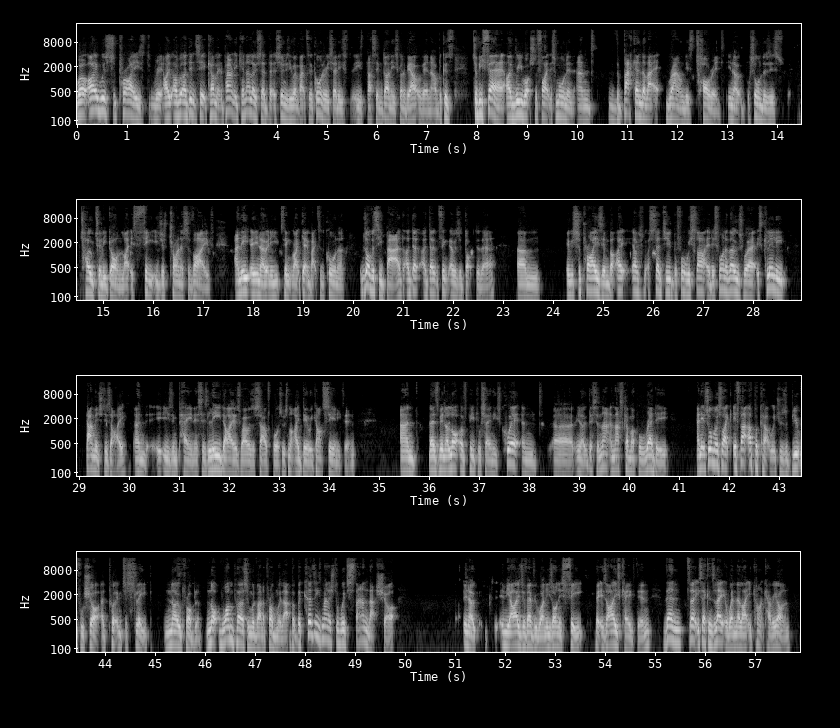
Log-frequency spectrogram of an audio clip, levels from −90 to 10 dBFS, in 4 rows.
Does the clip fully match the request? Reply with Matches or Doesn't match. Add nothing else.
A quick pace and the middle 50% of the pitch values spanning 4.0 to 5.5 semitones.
Matches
